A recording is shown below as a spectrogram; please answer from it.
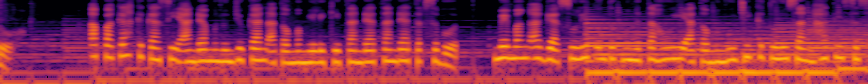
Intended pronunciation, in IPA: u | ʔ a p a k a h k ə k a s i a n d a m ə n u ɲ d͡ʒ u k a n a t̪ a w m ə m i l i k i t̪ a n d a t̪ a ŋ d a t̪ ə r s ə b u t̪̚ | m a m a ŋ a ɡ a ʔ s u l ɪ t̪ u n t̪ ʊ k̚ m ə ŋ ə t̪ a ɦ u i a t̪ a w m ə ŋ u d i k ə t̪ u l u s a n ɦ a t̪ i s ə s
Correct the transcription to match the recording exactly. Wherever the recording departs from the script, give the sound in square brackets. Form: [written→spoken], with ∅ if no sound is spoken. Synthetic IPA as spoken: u | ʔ a p a k a h k ə k a s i a n d a m ə n u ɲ d͡ʒ u k a n a t̪ a w m ə m i l i k i t̪ a n d a t̪ a [ŋ→n] d a t̪ ə r s ə b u t̪̚ | m [a→e] m a ŋ a ɡ a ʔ s u l ɪ t̪ u n t̪ ʊ k̚ m ə ŋ ə t̪ a ɦ u i a t̪ a w m ə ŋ u [d→d͡ʒ] i k ə t̪ u l u s a n ɦ a t̪ i s ə s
